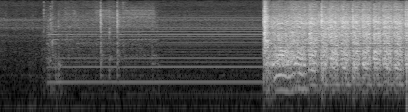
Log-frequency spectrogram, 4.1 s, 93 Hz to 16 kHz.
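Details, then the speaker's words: 1991 Mercedes-Benz 420 SEL with a winter-worn 2007 group 49 battery, engine disabled so it only cranks. The starter turns slowly at about three beats per second and slows further as open-circuit voltage drops from 12.65 V toward 12 V, showing a weak battery. "you can tell by the way that the engine cranks over and for how long it cranks over before it starts slowing down"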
